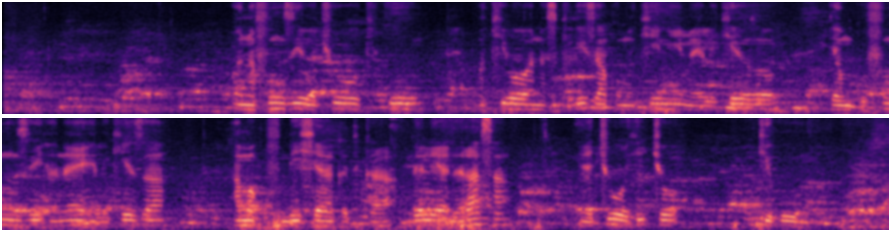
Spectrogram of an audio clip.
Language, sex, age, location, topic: Swahili, male, 18-24, Dar es Salaam, education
